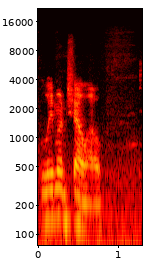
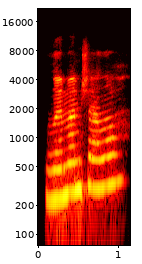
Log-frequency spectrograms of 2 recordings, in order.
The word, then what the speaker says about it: limoncello: basically what I said it's lemon first you not Limon it's pretty I thought it's spelled limo like l i n spelled Elvis how lemon is spelled yeah the I sound in Italian makes an e sound lemon jello or if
